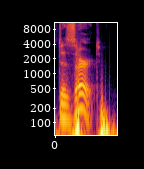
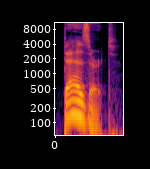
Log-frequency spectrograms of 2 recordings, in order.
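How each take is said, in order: First: The stress is on the second syllable. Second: The stress is on the first syllable. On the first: It means to abandon. "how about if I stress the second syllable?" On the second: It means a hot, dry place. "It's on the first syllable"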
